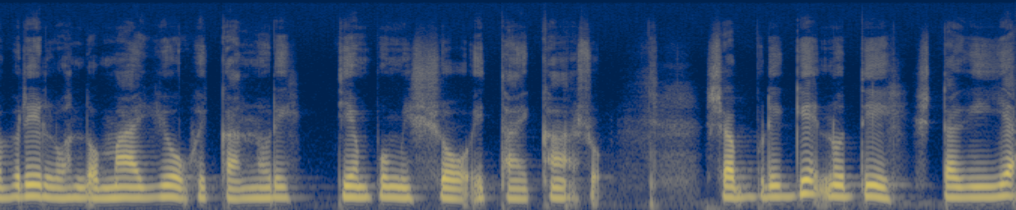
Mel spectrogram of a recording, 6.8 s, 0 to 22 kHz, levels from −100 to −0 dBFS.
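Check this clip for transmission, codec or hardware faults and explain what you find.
No faults can be heard anywhere in the speech.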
